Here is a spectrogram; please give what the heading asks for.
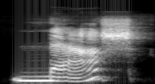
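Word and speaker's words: gnash: and you know what I'm gonna tell you Naru and Nash we'll start with a silent G when G and n are together it makes the sound mmm just like Nome that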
